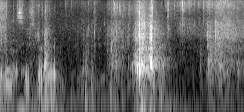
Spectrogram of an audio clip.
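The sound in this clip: Gift wrapping paper crinkling and tearing as a present is opened, in a few uneven rustling bursts with one sharper burst midway, while people talk.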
